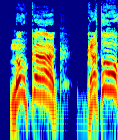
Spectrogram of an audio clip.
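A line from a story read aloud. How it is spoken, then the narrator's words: Shouted. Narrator (Russian): он крикнул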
